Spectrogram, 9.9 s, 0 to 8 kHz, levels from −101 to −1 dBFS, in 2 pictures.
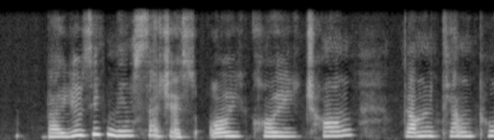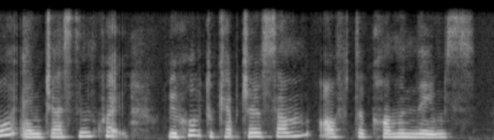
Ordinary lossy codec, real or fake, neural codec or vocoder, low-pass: none; fake; codec, 16 kHz, 4 kbps, FreqCodec, smaller model; 7.2 kHz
